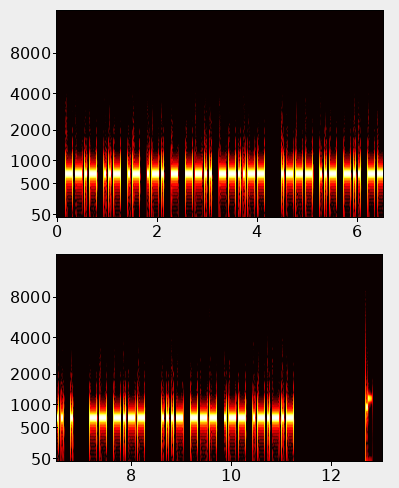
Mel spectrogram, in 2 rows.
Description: Morse code, heard as a keyed tone, about 25 wpm, 700 Hz. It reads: QUARTZ, JUDGE MY VOW.
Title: Pangram Challenge v2 - 25wpm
